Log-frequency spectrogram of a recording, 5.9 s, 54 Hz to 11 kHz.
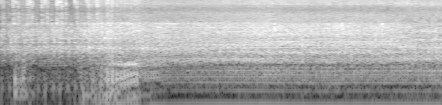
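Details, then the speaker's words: Chinese Wolf 5kVA generator with a Honda GX390-clone petrol engine, after a service and new spark plug, under about 2 kW load: steady, even drone with no misses or knocks; normal running under load. "Good, it powers that no problem, and you can hear it going under load a little bit, but not that much."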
